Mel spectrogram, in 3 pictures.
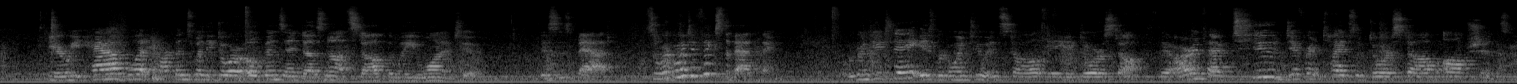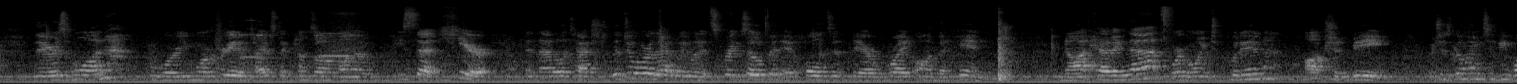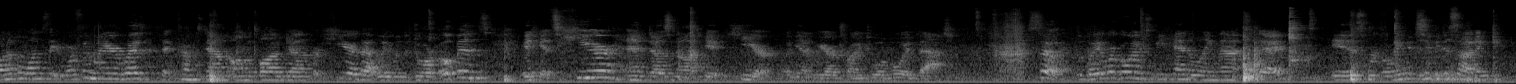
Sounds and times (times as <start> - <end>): Speech: 0.5 - 7.8, 8.4 - 40.0, 40.6 - 45.4.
